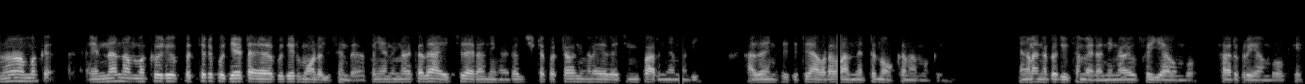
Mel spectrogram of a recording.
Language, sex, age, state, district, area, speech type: Malayalam, male, 18-30, Kerala, Palakkad, urban, conversation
